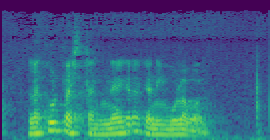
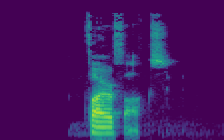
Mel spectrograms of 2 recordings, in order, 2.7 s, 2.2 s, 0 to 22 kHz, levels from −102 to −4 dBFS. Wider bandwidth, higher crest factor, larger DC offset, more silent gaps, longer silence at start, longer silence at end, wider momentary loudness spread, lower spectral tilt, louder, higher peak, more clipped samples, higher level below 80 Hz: about the same, 16.5 kHz vs 16 kHz; second, 16 dB vs 24 dB; neither; neither; second, 0.05 s vs 0.9 s; second, 0.1 s vs 0.6 s; about the same, 15 LU vs 15 LU; first, -6.5 dB/octave vs -4.5 dB/octave; about the same, -24 LUFS vs -22 LUFS; second, -8 dBFS vs -4 dBFS; neither; first, -52 dBFS vs -72 dBFS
